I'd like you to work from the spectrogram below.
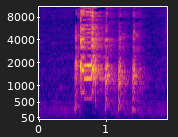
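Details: Red junglefowl after laying an egg gives a short burst: one loud drawn-out squawk followed by three descending clucks, then quiet.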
